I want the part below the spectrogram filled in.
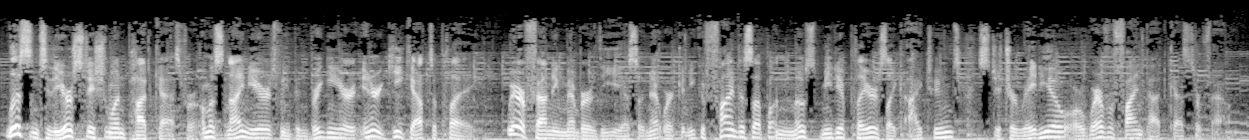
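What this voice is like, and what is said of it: Put-on announcer voice. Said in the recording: “I guess I could just use my announcer voice.”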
